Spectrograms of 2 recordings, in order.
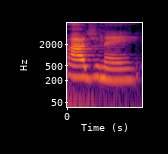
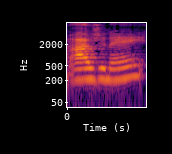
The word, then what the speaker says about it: Ajanae: pronounced my name okay i feel like i added a dna i said janae like that's not my name okay here we go hi i'm ajay and you're watching diverses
